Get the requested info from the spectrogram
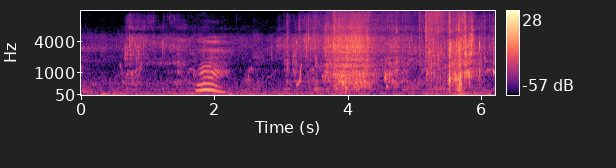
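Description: Hands splashing and sloshing in shallow water among grass while feeling for fish, loudest in a run of sharp splashes near the end. A short vocal sound comes about two seconds in.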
